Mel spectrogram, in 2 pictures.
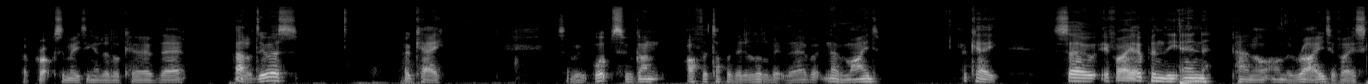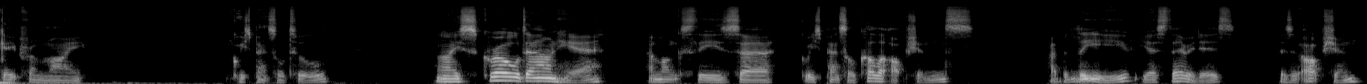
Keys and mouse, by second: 13.6 n, 18.2-19.9 drag, 22.9 click.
